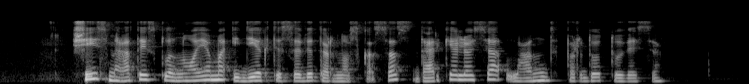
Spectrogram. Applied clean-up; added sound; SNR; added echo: none; none; none; none.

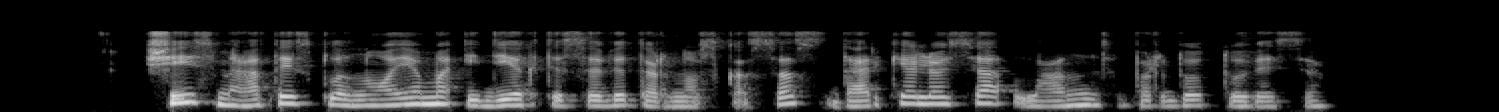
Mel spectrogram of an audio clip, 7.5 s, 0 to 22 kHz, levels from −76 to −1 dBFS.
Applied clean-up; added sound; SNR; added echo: neural mask model Resemble Enhance denoiser.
